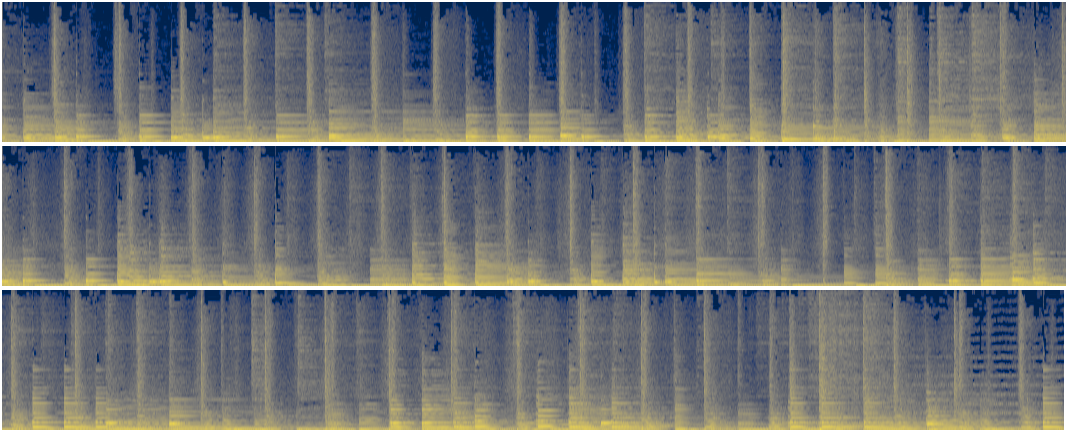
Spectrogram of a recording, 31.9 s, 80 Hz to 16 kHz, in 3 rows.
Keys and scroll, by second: 27.0 super+c, 27.3 super+v.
